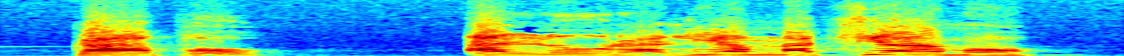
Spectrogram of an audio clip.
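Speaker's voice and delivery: muffled, stifled, smothered voice. A voice from inside a merchant's oil jar asks its chief a question, muffled voice. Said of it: "udì una voce soffocata".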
